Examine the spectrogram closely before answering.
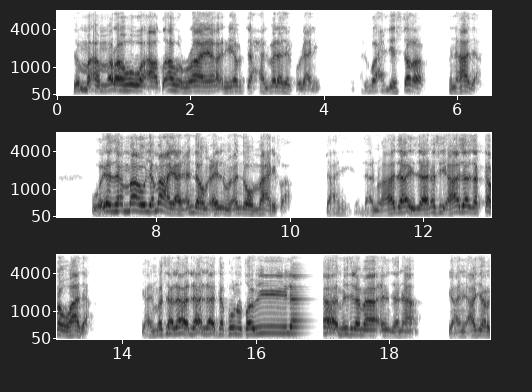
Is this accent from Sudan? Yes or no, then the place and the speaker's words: yes; Darfur, Sudan; يعني كالمثل اللي عندنا في دارفور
